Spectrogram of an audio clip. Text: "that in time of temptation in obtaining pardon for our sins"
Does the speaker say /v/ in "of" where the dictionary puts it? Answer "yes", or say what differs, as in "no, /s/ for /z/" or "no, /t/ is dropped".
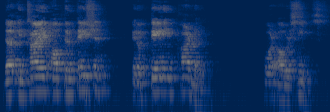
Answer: no, /p/ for /v/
